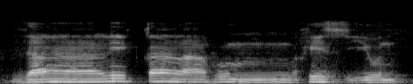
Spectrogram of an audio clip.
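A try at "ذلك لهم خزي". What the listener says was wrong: Pas.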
